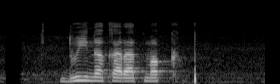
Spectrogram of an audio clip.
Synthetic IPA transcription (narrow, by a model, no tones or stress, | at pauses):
d̪ujnʌkaɾat̪mʌk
